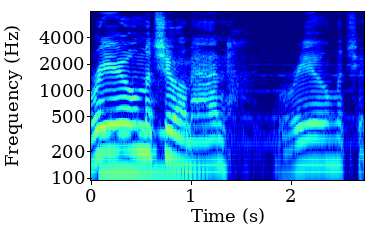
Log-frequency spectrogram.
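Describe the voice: With music in the background, a man uses a whiny put-on character voice at a medium pitch.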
